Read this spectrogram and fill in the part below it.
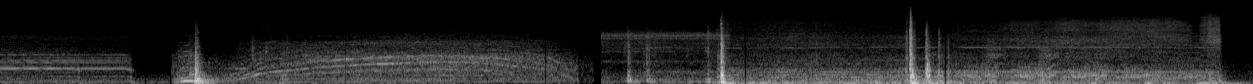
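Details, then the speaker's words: Tesla Model Y L six-seater power seat: thin electric whine rising and holding steady for a few seconds while the seat travels, then stopping; observer unsure whether the noise is normal. "Is Is this supposed to make that noise? There's like a weird wine there."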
